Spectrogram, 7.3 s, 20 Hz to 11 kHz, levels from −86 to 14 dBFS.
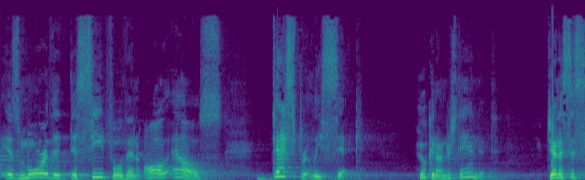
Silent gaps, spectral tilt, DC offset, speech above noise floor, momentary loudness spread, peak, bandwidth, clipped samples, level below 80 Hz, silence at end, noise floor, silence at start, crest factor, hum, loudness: none; -6 dB/octave; under 0.1%; 37 dB; 12 LU; 0 dBFS; 10.5 kHz; under 0.1%; -72 dBFS; 0 s; -56 dBFS; 0 s; 20 dB; none; -19 LUFS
